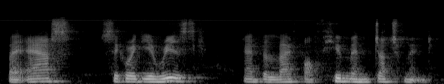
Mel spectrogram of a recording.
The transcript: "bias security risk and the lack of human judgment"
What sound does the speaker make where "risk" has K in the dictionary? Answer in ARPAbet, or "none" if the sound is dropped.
K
